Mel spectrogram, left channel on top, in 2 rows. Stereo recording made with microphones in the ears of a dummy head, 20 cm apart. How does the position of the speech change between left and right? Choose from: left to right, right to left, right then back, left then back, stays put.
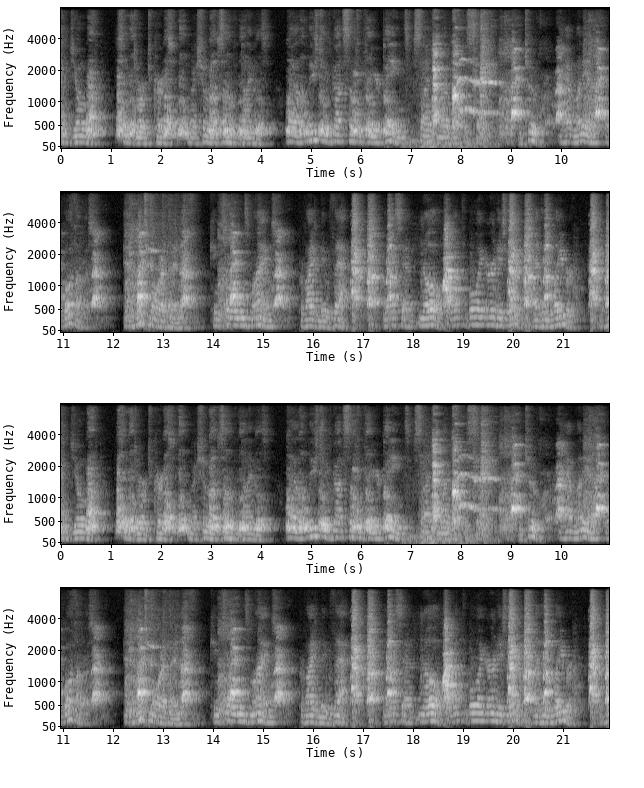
stays put.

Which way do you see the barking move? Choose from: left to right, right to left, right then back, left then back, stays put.
left then back.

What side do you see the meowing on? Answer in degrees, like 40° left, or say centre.
50° left.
